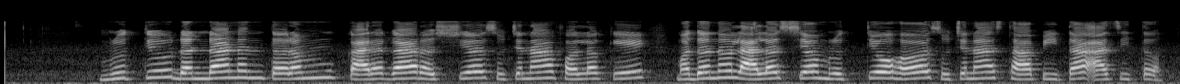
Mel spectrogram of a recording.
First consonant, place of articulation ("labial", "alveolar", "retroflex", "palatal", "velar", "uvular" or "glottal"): labial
